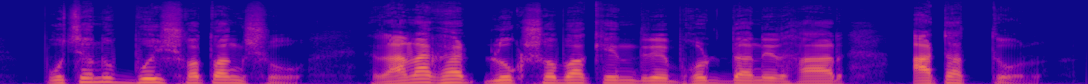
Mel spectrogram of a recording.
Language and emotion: Bengali, neutral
